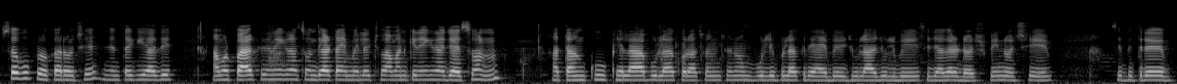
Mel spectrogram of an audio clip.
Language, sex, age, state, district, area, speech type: Odia, female, 18-30, Odisha, Bargarh, rural, spontaneous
